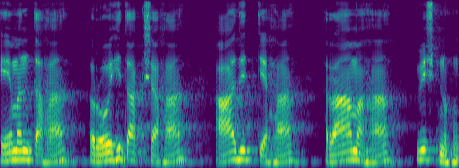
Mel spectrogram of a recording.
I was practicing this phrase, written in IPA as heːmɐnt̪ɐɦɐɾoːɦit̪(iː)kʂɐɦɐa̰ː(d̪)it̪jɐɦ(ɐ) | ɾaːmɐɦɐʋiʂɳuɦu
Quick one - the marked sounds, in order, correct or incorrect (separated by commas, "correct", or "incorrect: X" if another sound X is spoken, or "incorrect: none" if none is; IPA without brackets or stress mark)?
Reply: incorrect: aː, correct, correct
